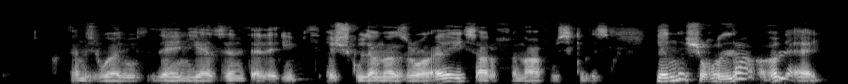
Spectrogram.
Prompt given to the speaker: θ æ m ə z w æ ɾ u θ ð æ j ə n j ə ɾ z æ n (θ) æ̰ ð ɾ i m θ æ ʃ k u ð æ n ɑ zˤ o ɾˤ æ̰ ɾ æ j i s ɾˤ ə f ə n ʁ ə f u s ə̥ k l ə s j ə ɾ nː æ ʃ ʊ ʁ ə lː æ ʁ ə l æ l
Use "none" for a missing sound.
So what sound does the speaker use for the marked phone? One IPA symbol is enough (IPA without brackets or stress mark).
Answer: θ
